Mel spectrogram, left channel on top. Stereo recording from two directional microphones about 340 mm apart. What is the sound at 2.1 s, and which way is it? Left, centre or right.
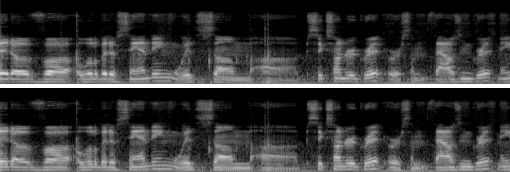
Speech, right.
